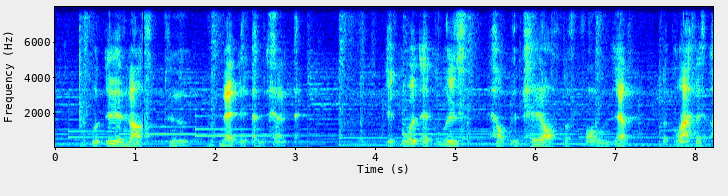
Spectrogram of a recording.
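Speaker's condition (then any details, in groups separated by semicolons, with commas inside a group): Facial palsy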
